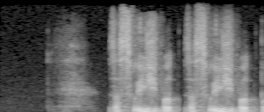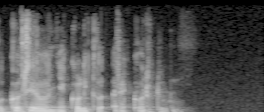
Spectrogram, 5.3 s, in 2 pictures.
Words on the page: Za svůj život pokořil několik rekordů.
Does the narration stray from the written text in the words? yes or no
yes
